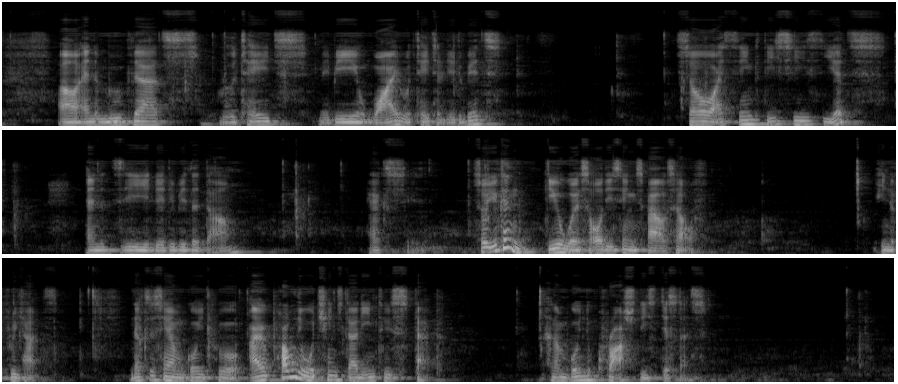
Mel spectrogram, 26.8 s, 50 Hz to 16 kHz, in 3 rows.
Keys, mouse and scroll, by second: 3.3-6.3 shift+drag, 8.1-14.4 shift+drag, 14.4-17.4 middle drag, 21.7-26.8 drag.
